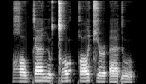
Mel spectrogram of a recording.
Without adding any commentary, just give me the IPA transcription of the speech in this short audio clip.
ʁ ɔ˨ w k æ˦ n u˨ ɡ͡ǀ ɔ˦ w q ɔ˨˦ t͡ɕ ə˞˨ ʔ æ˨ ɗ u˨

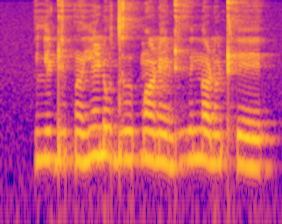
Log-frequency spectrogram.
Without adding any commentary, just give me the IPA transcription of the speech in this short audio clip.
lʲ ø ɖ i p ə̃ j ĩ ɽ u d ɯ ɓ ɔ̃ ɽ ẽ ɖʱ y n ɔ ɽ ũ ʈʰ e

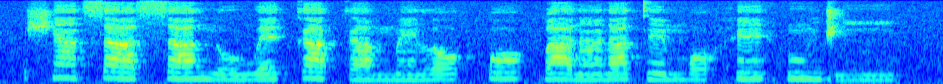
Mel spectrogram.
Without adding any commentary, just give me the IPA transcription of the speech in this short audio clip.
ʃ ã˦ s a˦˨ s a˧ n o˨ w ɛ˨˦ k a˦˨ k a˨ m ɛ̃˨ l ɔ˧ k͡p ɔ˦ ɡ͡b a˦˨ ɾ ã˧ ɾ a˦ t ɛ̃˧ m ɔ˧ h ɛ̃˦ h ũ˦ d͡ʒ ĩ˧

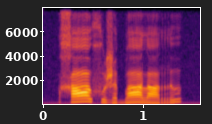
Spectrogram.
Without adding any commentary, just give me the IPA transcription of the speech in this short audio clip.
x aː xʷ e ʐ ɛ b aː l aː r ɯ

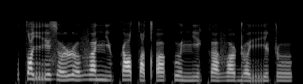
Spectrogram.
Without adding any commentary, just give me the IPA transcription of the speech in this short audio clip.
tˤ ʉ˦ rʲ ə˦ z o˨˦ ɭ o˨˦ v ʌ˦ nʲ ʉ˨ kʷ e˦ tˤ ə˨ tʼ ɔ˦ k u˦˨ nʲ e˨ k ʌ˨ v ɔ˦ ɖ o˨ rʲ e˦ ʈ u˦

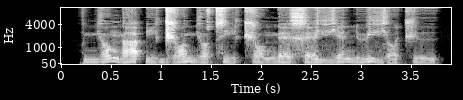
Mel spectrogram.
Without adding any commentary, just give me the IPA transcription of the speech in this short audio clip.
mʲ ɔ˨˥ ŋ a˨˥ ʔ i˧˩˧ d͡ʒ ɔ˨˥ mʲ ɔ˨˩ t͡s i˧˩˧ t͡ʃ ɔ˨˩ ŋ ɛ˨˩ x ɛ˧˩˧ vʲ ɛ˨˥ n ʉ˨˥ vʲ ɔ˨˩ t͡ʃ ɨ˨˩

